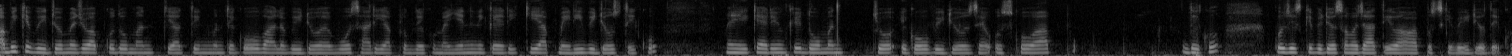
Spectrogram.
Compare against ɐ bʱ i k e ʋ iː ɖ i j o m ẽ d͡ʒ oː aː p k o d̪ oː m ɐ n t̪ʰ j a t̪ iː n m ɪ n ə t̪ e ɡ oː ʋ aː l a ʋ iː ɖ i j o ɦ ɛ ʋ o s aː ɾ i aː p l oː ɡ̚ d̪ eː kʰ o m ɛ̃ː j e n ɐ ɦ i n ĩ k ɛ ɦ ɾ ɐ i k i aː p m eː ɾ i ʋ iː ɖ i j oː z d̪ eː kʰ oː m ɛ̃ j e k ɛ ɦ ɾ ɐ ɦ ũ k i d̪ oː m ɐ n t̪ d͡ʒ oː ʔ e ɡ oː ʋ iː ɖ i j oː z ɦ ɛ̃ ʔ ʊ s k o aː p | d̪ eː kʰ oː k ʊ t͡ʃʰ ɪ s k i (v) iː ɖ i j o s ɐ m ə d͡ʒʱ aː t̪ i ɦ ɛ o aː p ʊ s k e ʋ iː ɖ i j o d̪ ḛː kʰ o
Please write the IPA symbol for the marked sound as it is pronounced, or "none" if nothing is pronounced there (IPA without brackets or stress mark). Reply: ʋ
